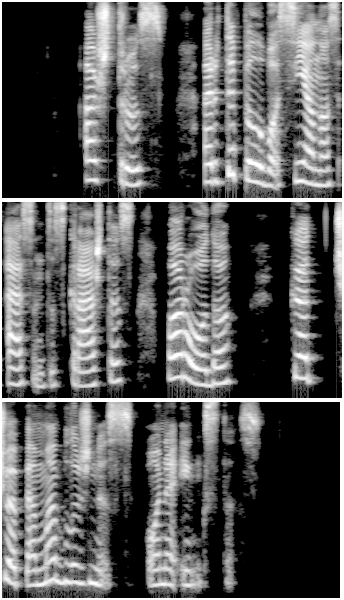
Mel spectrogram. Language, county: Lithuanian, Panevėžys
